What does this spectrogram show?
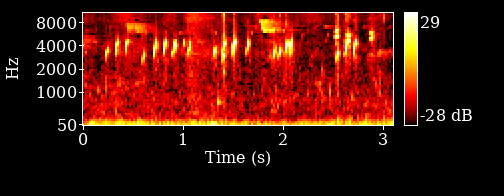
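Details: Goldfinch in spring calling in quick runs of bright, rising chirps, several per second, with brief pauses between groups and a faint low hum.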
